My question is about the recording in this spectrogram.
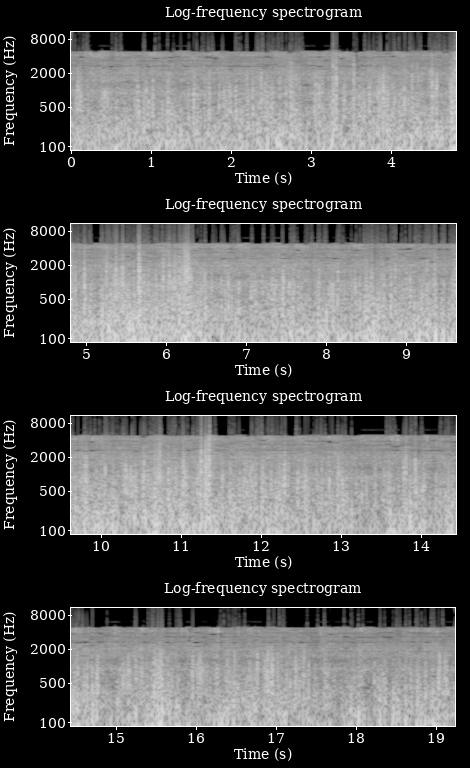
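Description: Wind buffeting the microphone of a camera on a moving road bike: a loud, steady low rumble, with frequent small knocks and rattles throughout.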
